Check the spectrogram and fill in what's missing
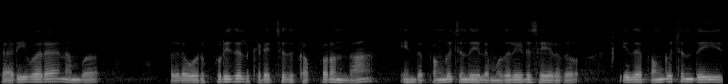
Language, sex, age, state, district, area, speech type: Tamil, male, 18-30, Tamil Nadu, Pudukkottai, rural, spontaneous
